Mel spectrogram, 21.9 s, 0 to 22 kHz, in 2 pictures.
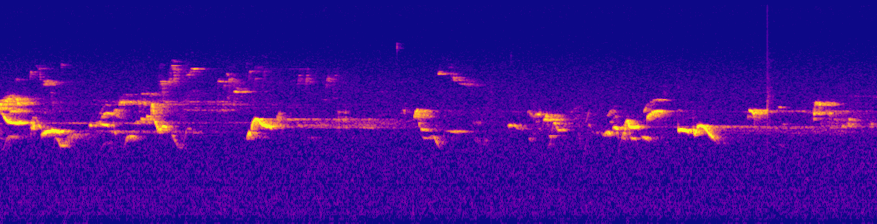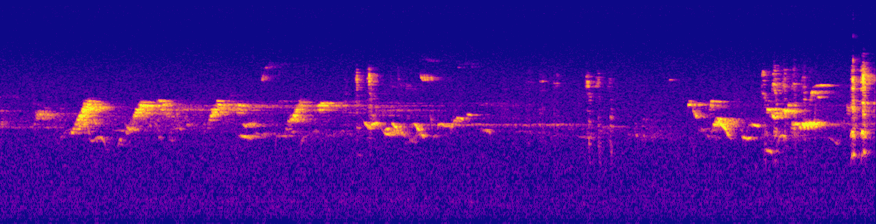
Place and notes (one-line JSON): {"title": "Lithuania, Sirutenai, forest, early spring", "date": "2011-04-02 17:40:00", "description": "forest in early spring", "latitude": "55.55", "longitude": "25.63", "altitude": "146", "timezone": "Europe/Vilnius"}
